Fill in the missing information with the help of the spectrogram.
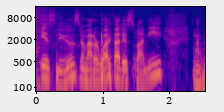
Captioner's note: chuckles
